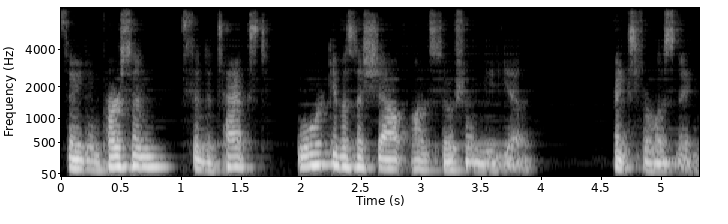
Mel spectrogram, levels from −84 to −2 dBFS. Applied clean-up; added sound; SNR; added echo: neural mask model DeepFilterNet 3.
